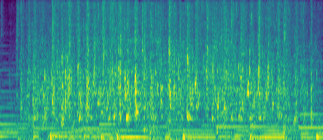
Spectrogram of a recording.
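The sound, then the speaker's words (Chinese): Mung beans being rinsed in clean water, a continuous splashing and trickling with small clicks of beans shifting, heard over soft background music. “首先，第一步，我们要先把绿豆表层的脏污清洗干净，只需要用清水洗就可以喽。”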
